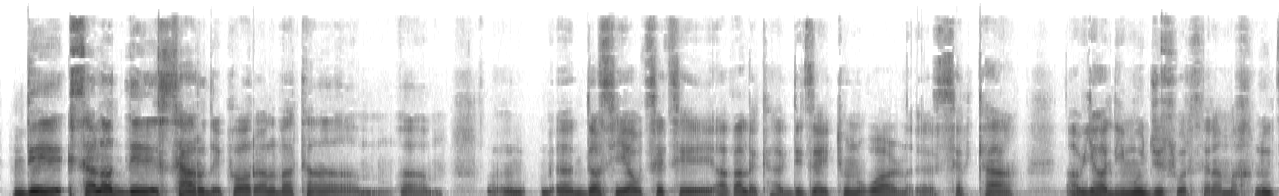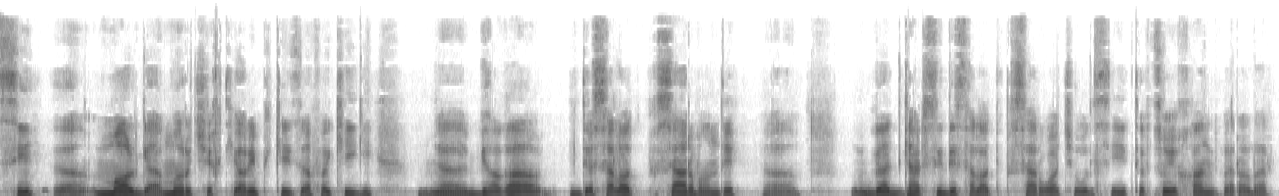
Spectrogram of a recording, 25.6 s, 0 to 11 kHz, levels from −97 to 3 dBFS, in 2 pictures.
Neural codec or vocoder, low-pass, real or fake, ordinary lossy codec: none; 9.9 kHz; real; AAC, 32 kbps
